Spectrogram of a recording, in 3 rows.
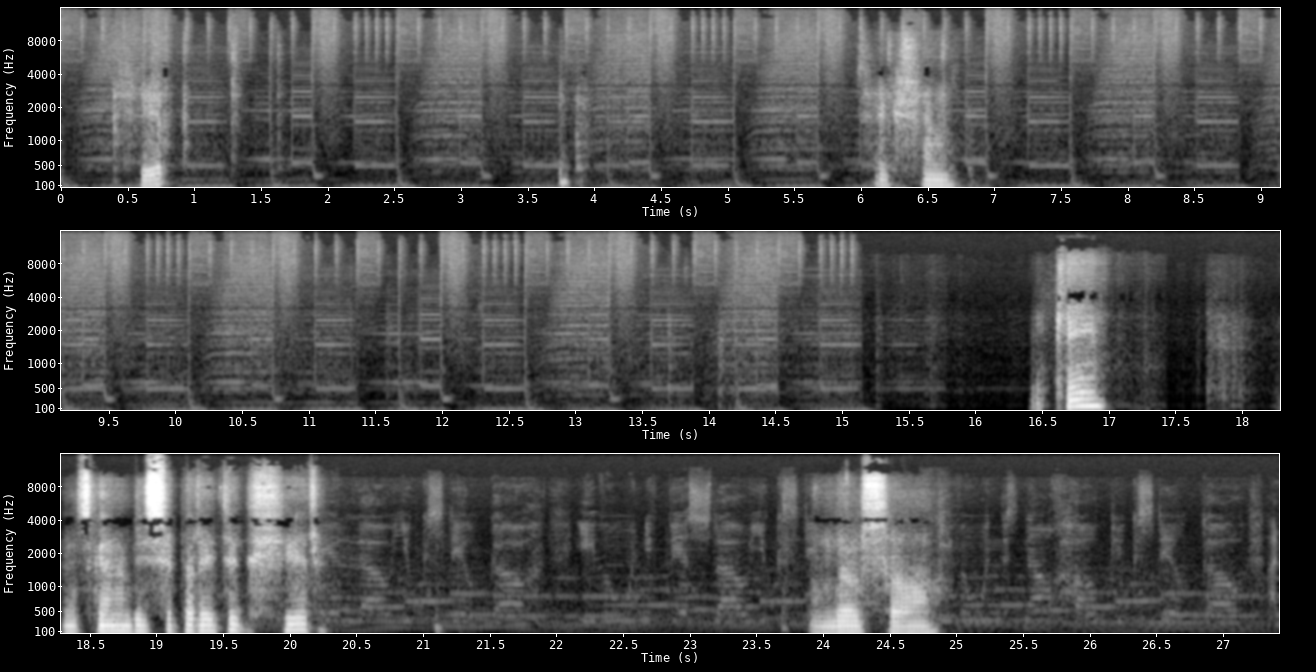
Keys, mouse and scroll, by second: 0.7-2.6 middle drag, 2.6 shift+click, 3.0 shift+click, 3.8 p, 5.8-6.2 scroll down 2, 6.2-10.1 shift+middle drag, 11.3-11.9 shift+middle drag, 11.9-12.2 scroll down 1, 12.2-18.5 shift+middle drag, 19.4 click, 19.5 c, 21.2 p, 22.8 click, 23.6 c.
